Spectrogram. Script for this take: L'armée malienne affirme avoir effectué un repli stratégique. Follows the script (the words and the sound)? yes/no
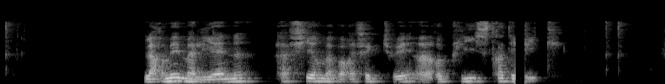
no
